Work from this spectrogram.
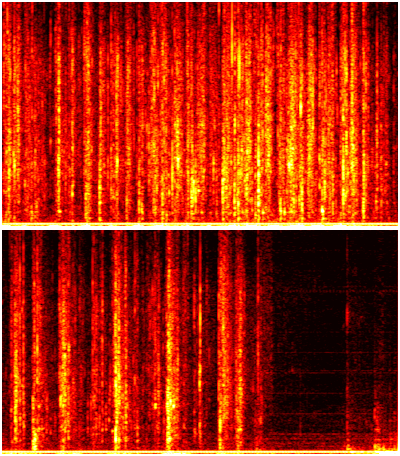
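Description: A clear PET water bottle with a teal cap and green label, partly dented, is squeezed and crinkled with the fingers while water sloshes inside. The result is a dense run of sharp, bright plastic crackles and small liquid splashes over a steady low hum. Near the end the crinkling stops, leaving a quieter stretch before a brief final rustle.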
